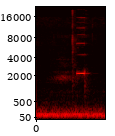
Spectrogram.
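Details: CADD-Solis ambulatory infusion pump being set up for a wound infiltration or nerve block catheter: a single short, pure electronic beep over a steady low room hum.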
